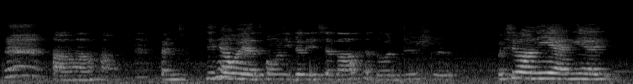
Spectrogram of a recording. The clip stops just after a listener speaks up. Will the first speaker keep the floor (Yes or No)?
Yes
